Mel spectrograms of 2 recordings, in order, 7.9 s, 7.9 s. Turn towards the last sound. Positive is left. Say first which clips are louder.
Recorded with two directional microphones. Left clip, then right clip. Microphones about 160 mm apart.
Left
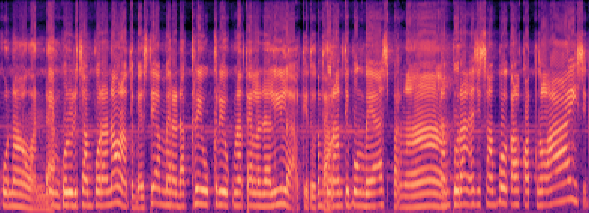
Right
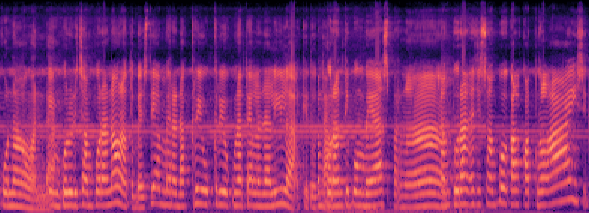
# left 7 dB
turn(degrees=45)  # may be behind; listen again after turning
